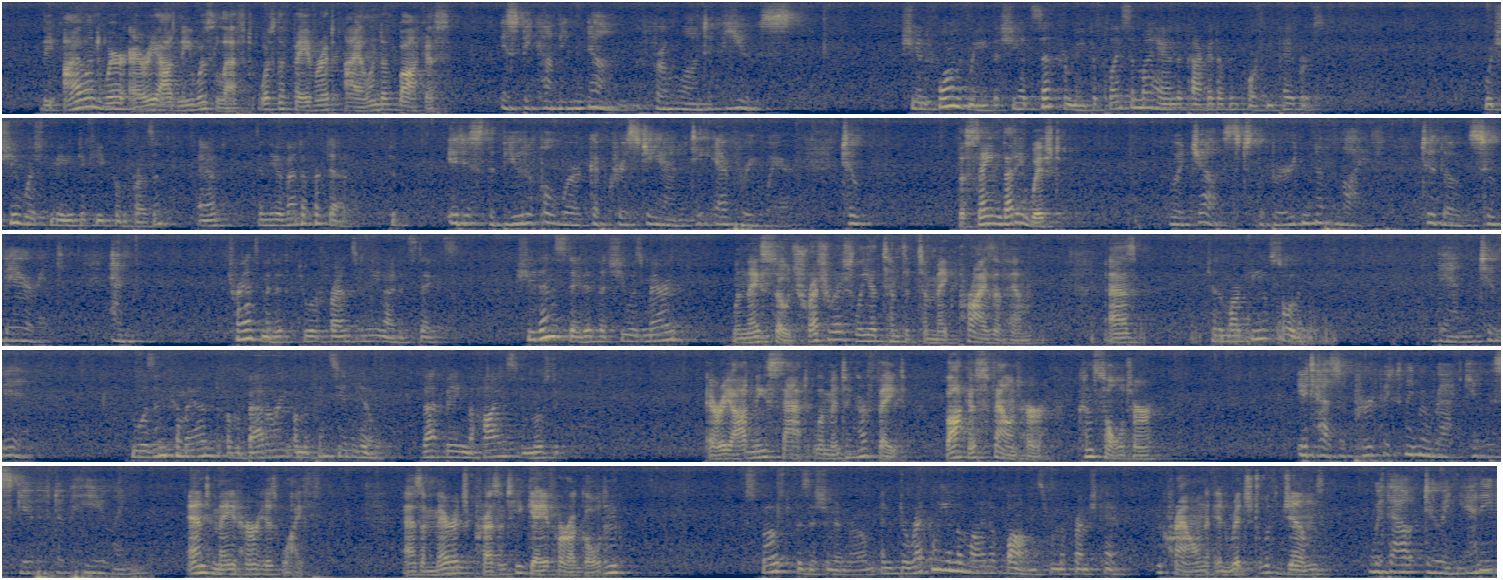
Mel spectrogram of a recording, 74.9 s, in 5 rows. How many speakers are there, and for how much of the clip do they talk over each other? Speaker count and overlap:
3, no overlap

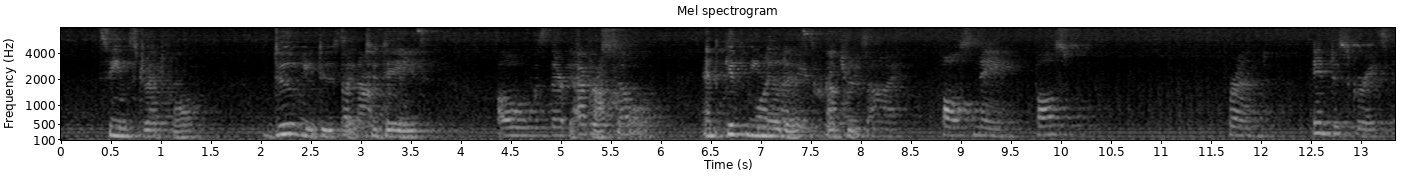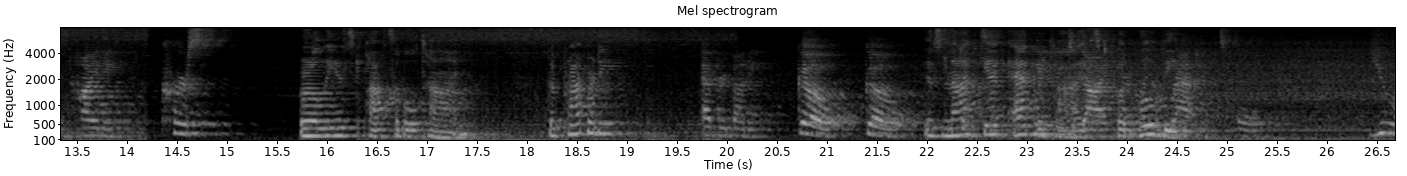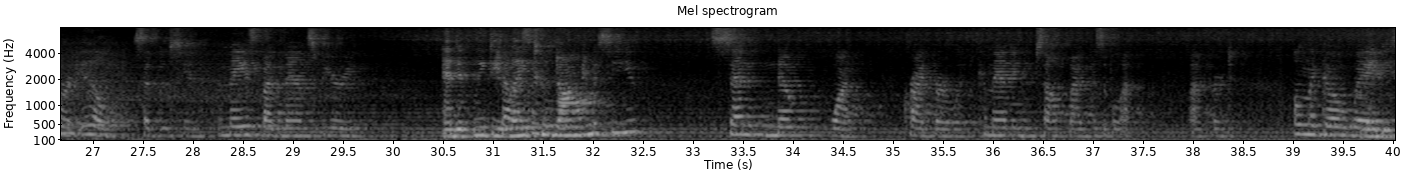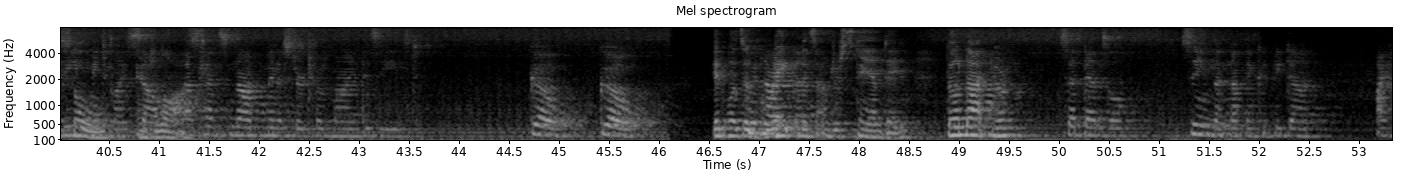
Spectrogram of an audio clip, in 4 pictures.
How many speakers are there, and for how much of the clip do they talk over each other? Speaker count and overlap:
2, about 18%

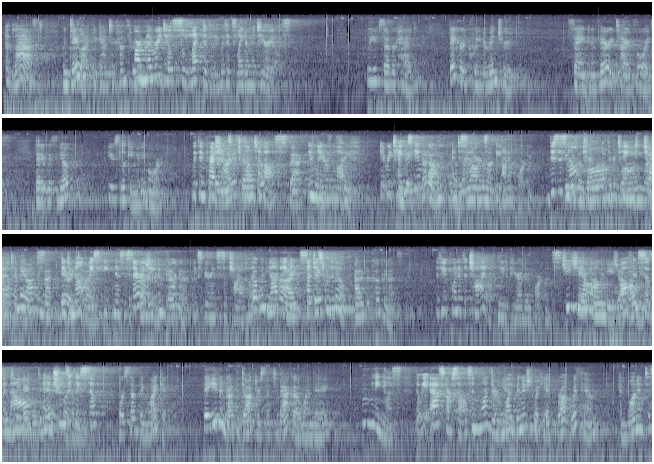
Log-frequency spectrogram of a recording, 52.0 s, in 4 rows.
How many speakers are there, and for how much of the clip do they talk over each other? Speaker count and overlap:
2, about 35%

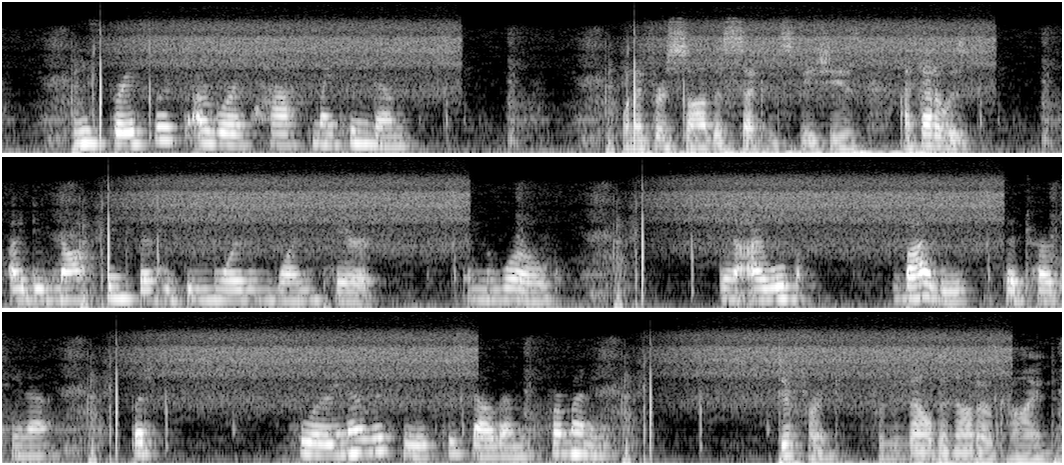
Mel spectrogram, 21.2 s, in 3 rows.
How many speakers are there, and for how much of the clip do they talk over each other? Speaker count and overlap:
2, no overlap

